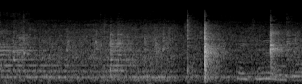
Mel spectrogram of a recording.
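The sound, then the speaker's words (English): Busy restaurant kitchen at Black Sesame in Beijing with a feast being cooked: steady hiss and clatter of pans and utensils, broken by a few sharp metallic clinks toward the end. “The kitchen here at Black Sesame is cooking up a feast.”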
